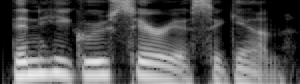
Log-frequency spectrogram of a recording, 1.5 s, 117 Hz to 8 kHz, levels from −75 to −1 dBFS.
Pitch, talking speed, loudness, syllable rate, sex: 165 Hz, 200 wpm, -18 LUFS, 5.3 syllables/s, female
